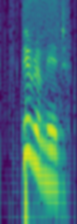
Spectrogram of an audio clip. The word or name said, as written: pyramid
